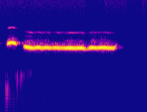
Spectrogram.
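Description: A person whistles a short, casual, innocent-sounding tune: a quick opening chirp, then one long, steady held note that fades out. It is clear, with no talking.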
